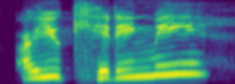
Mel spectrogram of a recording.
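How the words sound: It sounds like a reaction to good news.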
